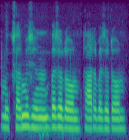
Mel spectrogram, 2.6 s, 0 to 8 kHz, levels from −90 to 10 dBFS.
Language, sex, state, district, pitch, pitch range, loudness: Chakma, female, Tripura, Unakoti, 175 Hz, 165-185 Hz, -15 LUFS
